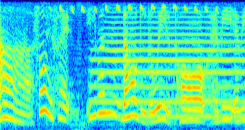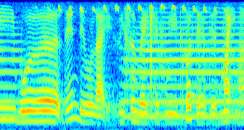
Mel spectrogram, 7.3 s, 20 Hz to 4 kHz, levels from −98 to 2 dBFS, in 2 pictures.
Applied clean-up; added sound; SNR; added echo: none; Trumpet + Chirp, tweet; 5 dB; none.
